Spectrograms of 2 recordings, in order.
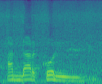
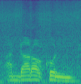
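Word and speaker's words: الدرك: Jadi mana darkah, ad-darkun. Ada yang membacanya ad-darok, ad-darokun. Jadi yang masyhur ad-darkah. Ada dua qiraat, ad-darku atau ad-daroku. Tapi di dalam mushaf ini ad-darku, ad-darku asfal, lapisan paling bawah.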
